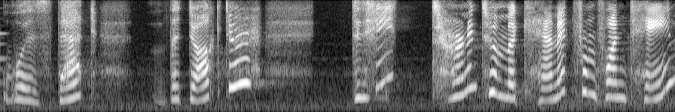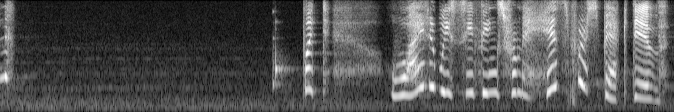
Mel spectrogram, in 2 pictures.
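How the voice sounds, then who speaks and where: Casting: tiny chirpy game sidekick fairy, naive, extremely high and squeaky, bouncy intonation. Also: female voice, big pitch swings, slow pace, bright, forceful tone, slight background noise, exaggerated voice. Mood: puzzled. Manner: squeaky, speaks of herself in third person. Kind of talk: cartoonish video game voice acting.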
